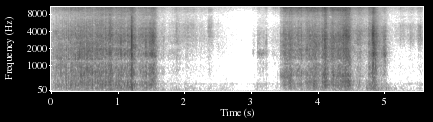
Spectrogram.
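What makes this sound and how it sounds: A small, thin leftover piece of dry green floral foam is held in both hands and crushed as thumbs and fingertips press into it, with crumbs falling onto artificial grass below. Two bursts of dense, bright crackling and crunching are heard, each with a sharp snap, separated by a quiet pause.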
